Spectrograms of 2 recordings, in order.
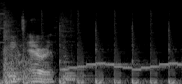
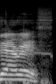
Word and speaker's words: Aerith: If anything, it's Ares, and you're all saying it wrong anyway. Ares like the Greek god. So, you know what, mate? It's Aerith. It was always Aerith.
